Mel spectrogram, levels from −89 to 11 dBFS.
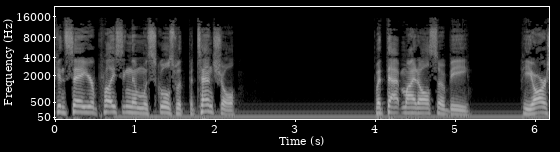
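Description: Speech recording with mains hum coming in at 0.74 s and sitting there right to the end: a steady 60 Hz drone, roughly 20 dB under the speech, most likely from a ground loop or a nearby transformer leaking the power line into the signal chain.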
